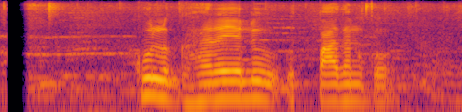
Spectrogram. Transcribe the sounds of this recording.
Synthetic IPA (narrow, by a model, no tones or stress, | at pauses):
kulɡʱʌɾeluut̪pad̪ʌnko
